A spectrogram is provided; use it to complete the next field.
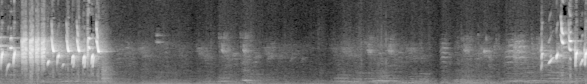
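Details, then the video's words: European goldfinch of the Constantine type from eastern Algeria singing a fast, twittering burst of high, tinkling notes for under two seconds, then near silence before another bright twittering phrase begins at the end. "تغريد الحسون القسنطيني الاصيل (حسون الشرق الجزائري)"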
